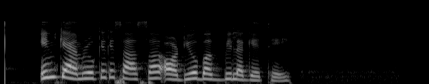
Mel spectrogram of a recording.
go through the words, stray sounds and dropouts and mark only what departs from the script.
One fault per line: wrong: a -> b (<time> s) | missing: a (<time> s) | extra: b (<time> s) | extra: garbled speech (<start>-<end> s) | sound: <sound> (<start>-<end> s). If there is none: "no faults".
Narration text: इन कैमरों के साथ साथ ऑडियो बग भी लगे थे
extra: के (1.0 s)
